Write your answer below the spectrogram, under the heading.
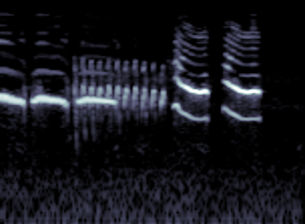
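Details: Silver-eared laughingthrush practicing its song in the morning: level whistles, a rapid stuttering run of short notes, and two loud falling whistles.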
